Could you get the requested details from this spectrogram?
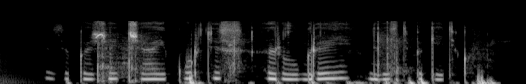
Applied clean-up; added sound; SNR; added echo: classical method spectral subtraction.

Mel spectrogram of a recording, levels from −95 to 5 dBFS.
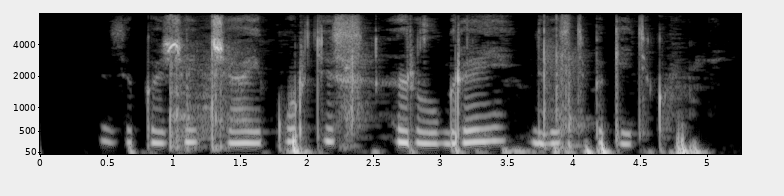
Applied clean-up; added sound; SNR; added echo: classical method Wiener filter.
